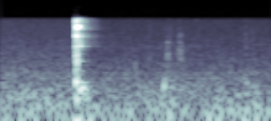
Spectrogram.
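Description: A single sharp metallic clink about half a second in, followed by a couple of faint ticks: a small die-cast metal model part, such as a loader or excavator bucket attachment, knocking against a hard surface as it is handled.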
